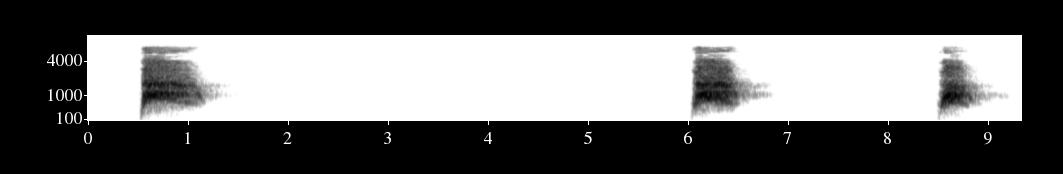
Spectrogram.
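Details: Fox making a loud racket: three harsh, raspy barks, each lasting under a second, the second coming about five seconds after the first and the third two and a half seconds later, with silence between.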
